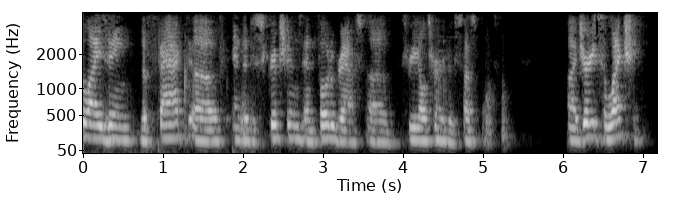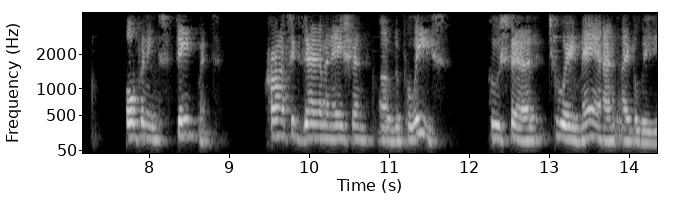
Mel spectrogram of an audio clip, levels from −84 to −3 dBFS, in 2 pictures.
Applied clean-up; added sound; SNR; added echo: neural mask model DeepFilterNet 3.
